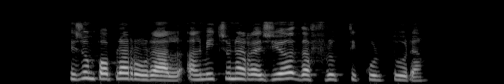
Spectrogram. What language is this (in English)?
Catalan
